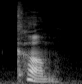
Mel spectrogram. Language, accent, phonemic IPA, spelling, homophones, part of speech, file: English, UK, /kʌm/, cum, come, preposition / noun / verb, En-uk-cum.ogg
- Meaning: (preposition) Used in indicating a thing or person which has two or more roles, functions, or natures, or which has changed from one to another; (noun) 1. Semen 2. Female ejaculatory discharge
